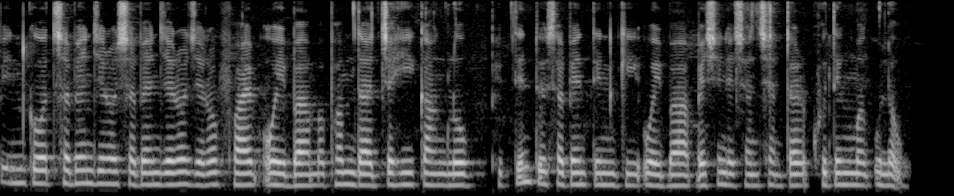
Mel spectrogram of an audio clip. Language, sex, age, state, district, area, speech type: Manipuri, female, 18-30, Manipur, Tengnoupal, rural, read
